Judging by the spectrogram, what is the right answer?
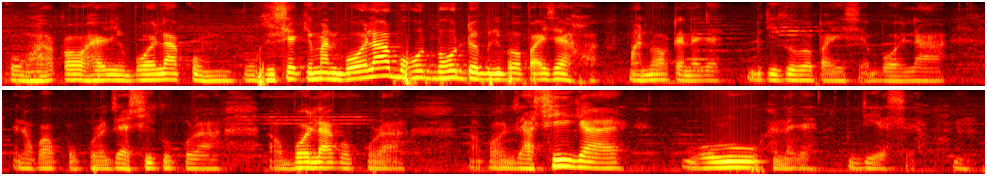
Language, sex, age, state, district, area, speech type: Assamese, female, 60+, Assam, Dibrugarh, rural, spontaneous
